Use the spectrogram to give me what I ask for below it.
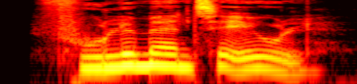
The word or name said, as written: fuldemandsævl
